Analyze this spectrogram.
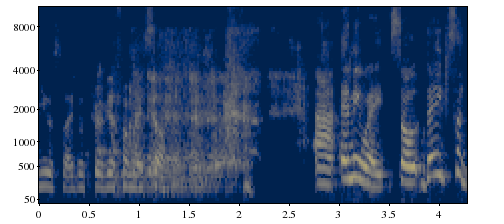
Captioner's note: laughter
